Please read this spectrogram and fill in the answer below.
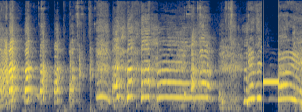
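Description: Laughter, then a man's long drawn-out cry held on one note as his chest is waxed. A short censor bleep cuts in near the end.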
